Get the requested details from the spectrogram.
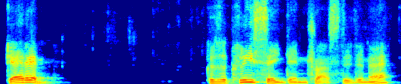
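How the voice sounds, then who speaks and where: A man's voice: mid-range voice, very animated, a little slow, darkish tone, dry recording. A man with a Welsh Valleys accent rants casually on a livestream, combative, boastful and swearing freely. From South Wales Valleys. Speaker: live streamer. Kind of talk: ranting casual livestream talk.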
